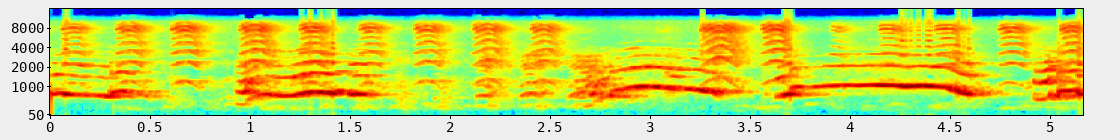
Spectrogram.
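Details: Dog crying at the sound of a toy, giving drawn-out wavering whines and howl-like cries mixed with short high squeaks, rising then falling in pitch, loud and close in a small room.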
